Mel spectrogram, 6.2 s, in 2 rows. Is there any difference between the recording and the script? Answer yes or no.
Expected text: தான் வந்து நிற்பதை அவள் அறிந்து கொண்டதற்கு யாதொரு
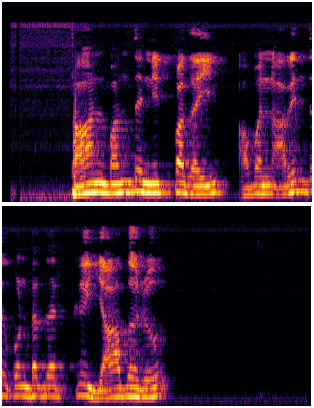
yes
